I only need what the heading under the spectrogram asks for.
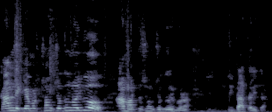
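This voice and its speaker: A man's high voice swings widely in pitch as he plays an older, bullying husband greedy for dowry, shouting and scolding in a harsh manner. He speaks a little fast in this amateur short film, with a slight hiss or hum on the audio.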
